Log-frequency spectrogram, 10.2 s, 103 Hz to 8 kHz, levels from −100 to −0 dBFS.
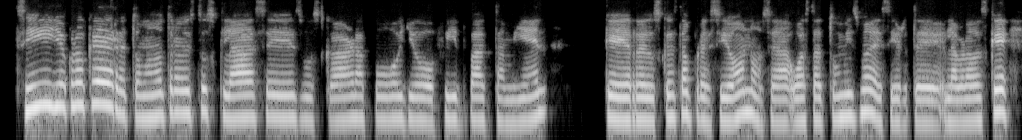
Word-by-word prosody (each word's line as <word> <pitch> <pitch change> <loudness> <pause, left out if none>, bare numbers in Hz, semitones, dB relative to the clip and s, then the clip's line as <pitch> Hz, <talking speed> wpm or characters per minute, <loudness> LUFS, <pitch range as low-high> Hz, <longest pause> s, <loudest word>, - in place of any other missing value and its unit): Sí, 290 +3 +5
yo 290 -1 +3
creo 300 +1 +3
que 315 0 +6
retomando 215 -4 -1
otra 240 +2 -1
vez 235 -2 0
tus 250 -1 -2
clases, 210 -1 0
buscar 195 +1 -4
apoyo 195 -1 -4
o 180 - -1
feedback 195 -1 -4
también, 190 +6 -4 0.5
que 195 -2 +3
reduzca 195 +1 0
esta 230 +3 0
presión, 195 +3 0
o 205 -5 -3
sea, 180 0 -2
o 190 - +1
hasta 190 0 -3
tú 200 +2 -6
mismo 215 +3 +1
decirte 180 -4 -1
la 180 -1 0
verdad 185 +1 +1
es 190 - -5
que 245 -2 +5
200 Hz, 170 wpm, -20 LUFS, 190-225 Hz, 0.5 s, que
